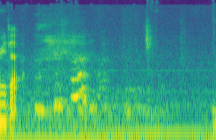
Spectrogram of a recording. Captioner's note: laughter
